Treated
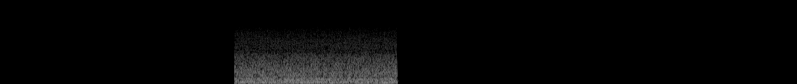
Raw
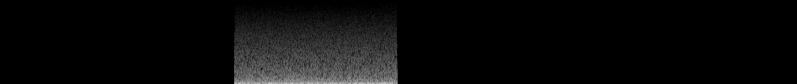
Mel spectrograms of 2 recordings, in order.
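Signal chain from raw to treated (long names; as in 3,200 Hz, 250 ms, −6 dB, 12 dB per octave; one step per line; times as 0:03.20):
slack as between gear wheels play −34 dBFS
loudspeaker in its box 120–5,800 Hz, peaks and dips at 160 Hz −7 dB, 330 Hz −7 dB, 1,800 Hz −6 dB
level −2.5 dB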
